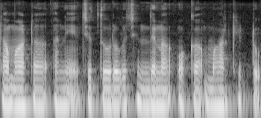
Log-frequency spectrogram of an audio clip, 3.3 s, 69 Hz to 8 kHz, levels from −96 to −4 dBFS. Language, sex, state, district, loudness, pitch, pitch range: Telugu, male, Andhra Pradesh, Chittoor, -20 LUFS, 110 Hz, 110-120 Hz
